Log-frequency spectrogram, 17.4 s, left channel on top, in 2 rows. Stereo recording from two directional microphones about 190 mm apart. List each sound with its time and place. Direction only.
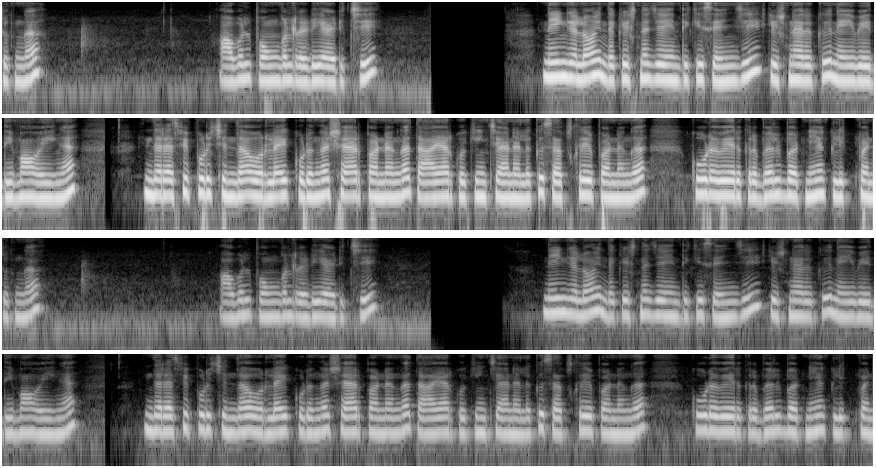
0.0 s speech: 30° left (ahead or behind)
2.1 s speech: 30° left (ahead or behind)
5.4 s speech: 30° left (ahead or behind)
